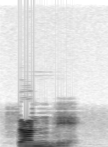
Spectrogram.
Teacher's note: 음절의 끝소리 규칙에 의해서. 그리고 디귿이 뒤에 있는 비음 니은의 영향을 받아서 니은으로 바뀝니다. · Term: 비음화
